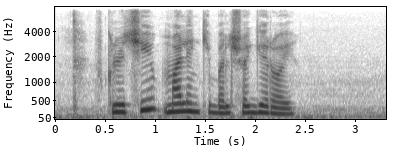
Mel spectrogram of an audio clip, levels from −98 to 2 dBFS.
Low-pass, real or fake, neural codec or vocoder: 7.2 kHz; real; none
